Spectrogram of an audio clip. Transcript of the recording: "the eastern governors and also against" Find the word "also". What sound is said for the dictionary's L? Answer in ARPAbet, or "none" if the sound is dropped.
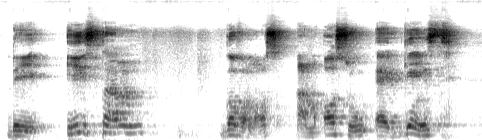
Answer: L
